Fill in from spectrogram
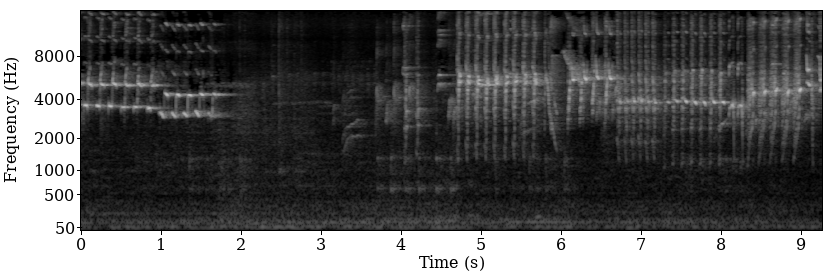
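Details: Song of the red siskin, a small finch of tropical South America, for training: a rapid high trill, a pause with soft notes, then a long, loud run of fast buzzy trilled phrases.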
